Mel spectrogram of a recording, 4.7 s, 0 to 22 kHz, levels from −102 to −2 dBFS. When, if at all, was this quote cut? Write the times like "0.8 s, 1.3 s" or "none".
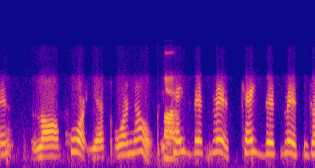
2.3 s, 3.5 s

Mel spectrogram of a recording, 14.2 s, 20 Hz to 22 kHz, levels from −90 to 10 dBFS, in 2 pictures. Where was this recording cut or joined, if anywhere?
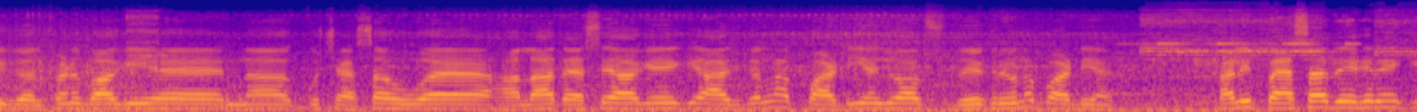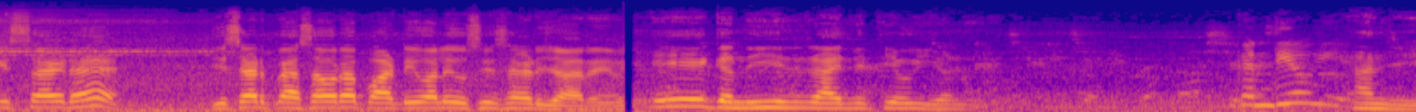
10.1 s

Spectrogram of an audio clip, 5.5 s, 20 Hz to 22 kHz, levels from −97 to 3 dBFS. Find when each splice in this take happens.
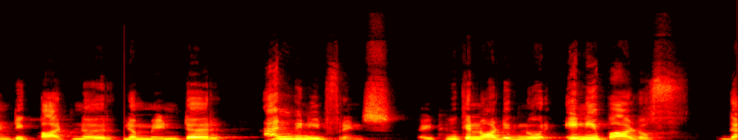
0.9 s

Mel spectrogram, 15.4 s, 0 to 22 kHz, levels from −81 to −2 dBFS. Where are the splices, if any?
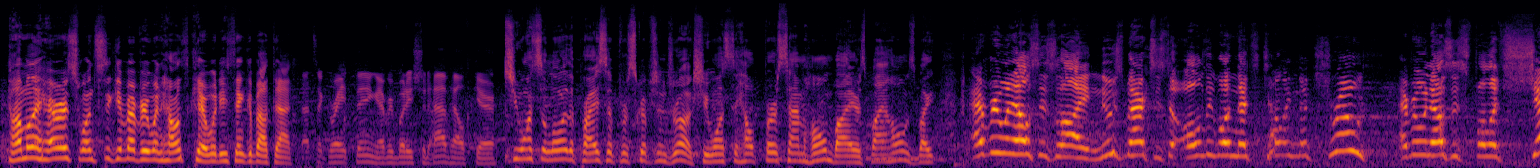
5.0 s, 9.5 s, 13.8 s

